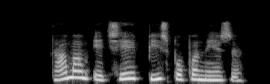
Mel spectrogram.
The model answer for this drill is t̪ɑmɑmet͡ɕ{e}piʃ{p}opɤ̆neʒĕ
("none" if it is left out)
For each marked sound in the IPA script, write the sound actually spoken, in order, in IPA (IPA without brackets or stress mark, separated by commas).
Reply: e, p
